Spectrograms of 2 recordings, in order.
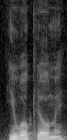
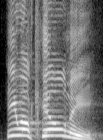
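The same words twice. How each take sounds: First: It is said calmly, like a plain question. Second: It is said with fear and alarm. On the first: The threat is not taken seriously. The speaker calls it wrong. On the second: The speaker is terrified for his life. The speaker calls it right.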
